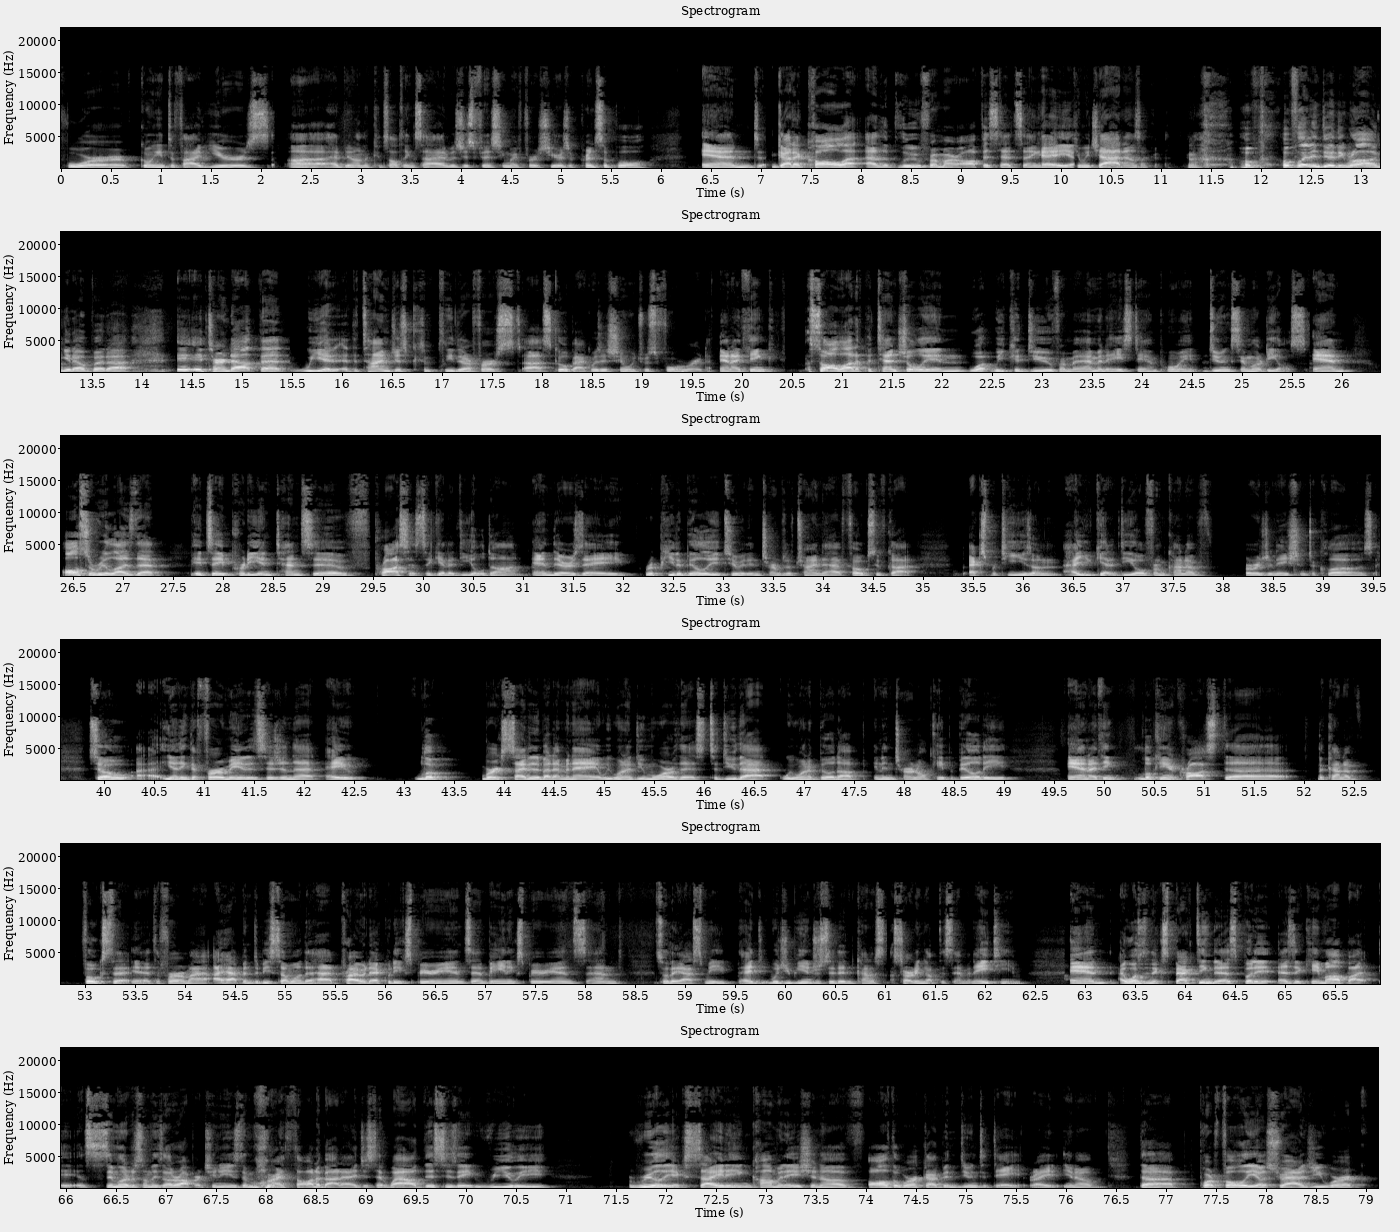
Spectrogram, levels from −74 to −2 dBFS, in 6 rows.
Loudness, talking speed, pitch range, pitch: -18 LUFS, 205 wpm, 100-115 Hz, 105 Hz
